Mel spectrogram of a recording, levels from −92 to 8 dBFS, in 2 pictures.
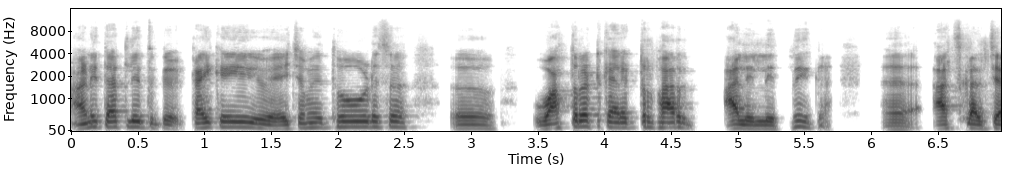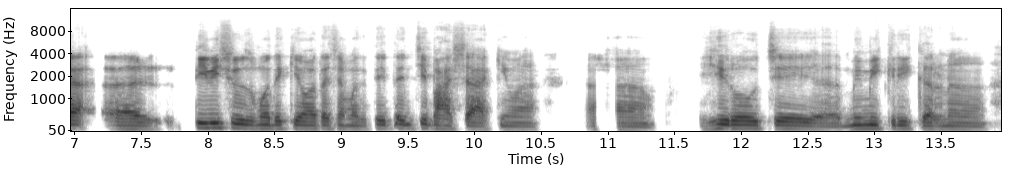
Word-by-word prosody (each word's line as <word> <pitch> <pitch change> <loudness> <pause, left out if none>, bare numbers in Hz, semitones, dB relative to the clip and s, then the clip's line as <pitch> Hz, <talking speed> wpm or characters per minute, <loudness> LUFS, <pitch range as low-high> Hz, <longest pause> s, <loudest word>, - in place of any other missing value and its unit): आणि 160 - +2
त्यातले 160 +1 +3 0.4
काही, 135 0 +4
काही 155 -1 +2 0.2
याच्यामध्ये 135 +6 -2
थोडंसं 160 0 +1 0.4
अ, - - -3 0.6
वातरतट 170 +7 +4
कॅरेक्टर 145 +1 +1
फार 145 +1 +5 0.4
आलेले 110 -2 +3
आहेत 105 - -7
नाही 165 -1 -3
का. - - -16 0.4
अ, 95 0 -5 0.3
आजकालच्या - - +4
अ, 100 0 -2 0.4
टीव्ही 135 0 +6
शोज 125 -3 +1
मध्ये 110 -1 +1
किंवा 110 -1 0
त्याच्यामध्ये, 100 -3 -5
ते 115 - 0
त्यांची 115 +2 -2
भाषा 100 -3 -1
किंवा 95 -1 -8 0.6
अ, 90 - -8 0.6
हीरोचे 110 -2 +2 0.2
अ, 85 0 -7
मिमिक्री 110 0 -1
करणं 95 -2 -4
115 Hz, 135 wpm, -22 LUFS, 105-145 Hz, 0.6 s, टीव्ही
